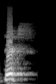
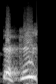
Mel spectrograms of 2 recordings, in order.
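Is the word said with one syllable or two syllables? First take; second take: one; two. First: The word ends directly in s, one syllable. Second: The word has an extra syllable before final s. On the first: The speaker calls it right. "सिर्फ एस जुड़ने से ही हो जाता है" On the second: The speaker calls it wrong. "गलत हो जाता है, उच्चारण गलत हो"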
